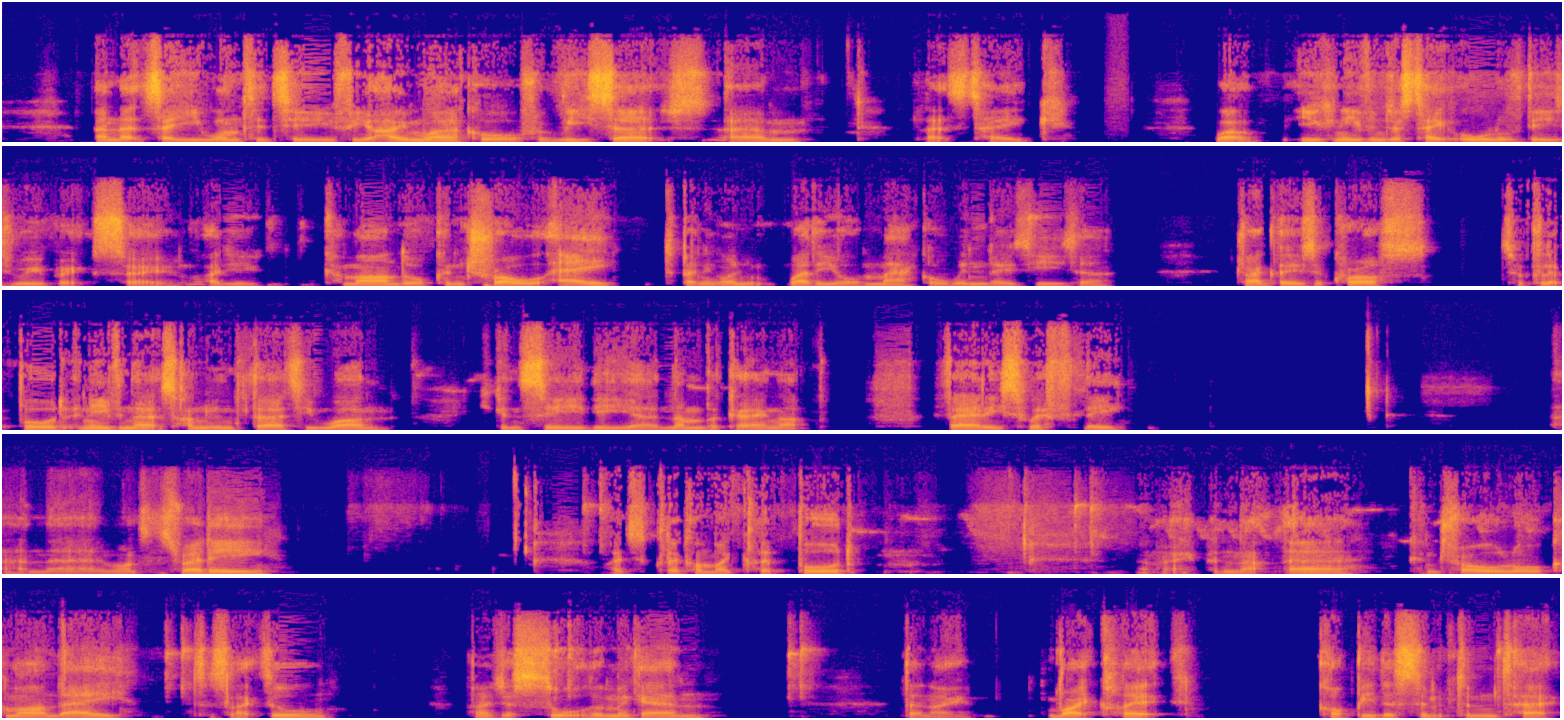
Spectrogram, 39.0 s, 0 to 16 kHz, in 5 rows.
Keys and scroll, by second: 9.1 super+a, 30.5 super+a.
